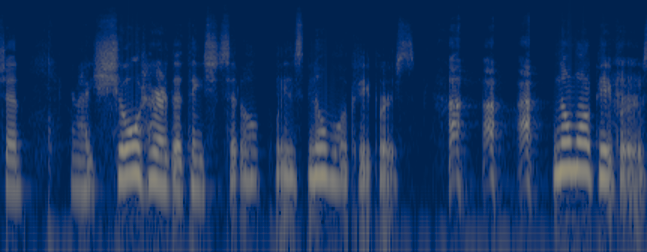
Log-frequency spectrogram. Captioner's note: laughing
